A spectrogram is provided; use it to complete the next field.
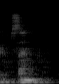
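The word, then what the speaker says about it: Epstein: याद कर लेना, बर्किट लिम्फोमा किससे होता है, ई बी वी इप्सन बर वायरस, टी साइलेंट इप्सन बर वायरस, और बर्किट लिम्फोमा होता है, मोनो न्यूक्लियोसिस कहलाता है।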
